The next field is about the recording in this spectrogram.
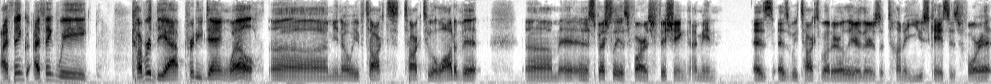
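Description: This speaker has an unremarkable speaking voice with an American accent, a fairly quick pace and fairly even intonation. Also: man, medium pitch for a man. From Wisconsin. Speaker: mapping app marketing specialist. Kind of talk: casual interview.

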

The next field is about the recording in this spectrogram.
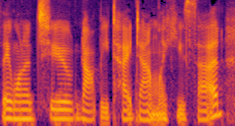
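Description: A woman with an ordinary speaking voice and a fairly low pitch talks at a moderate pace, with a dry, close sound, no echo and a very clean recording against a silent background. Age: 20s. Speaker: real estate investor. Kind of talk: interview.

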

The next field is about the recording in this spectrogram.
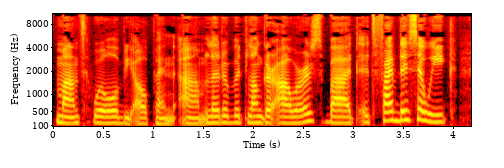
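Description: Spoken at a moderate pace with a Polish accent, the voice has ordinary pitch variation over a quiet background. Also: woman. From Poland. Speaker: winemaker. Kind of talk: casual chat. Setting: studio.

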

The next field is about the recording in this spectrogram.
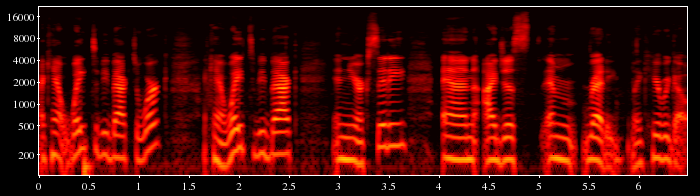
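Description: A woman's fairly low, bright, sharp voice at a fairly quick pace with ordinary pitch variation, dry and close with no echo, on a very clean recording with a silent background. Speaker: podcast co-host, working artist mom. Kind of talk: casual interview.

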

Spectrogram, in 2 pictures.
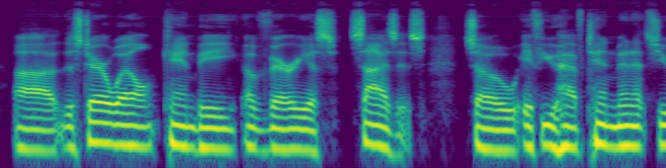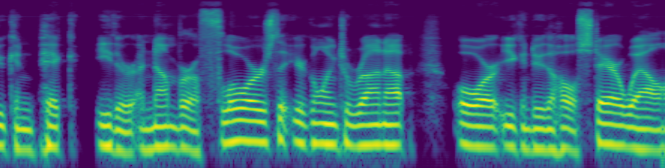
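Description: A man with a Southern US accent talks at a moderate pace in a fairly low, monotone, flat voice of very even loudness. The very clean recording is dry and close with no echo over a silent background. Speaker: fitness podcast host. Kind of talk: casual solo talk, fitness tips. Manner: conversational with fillers.

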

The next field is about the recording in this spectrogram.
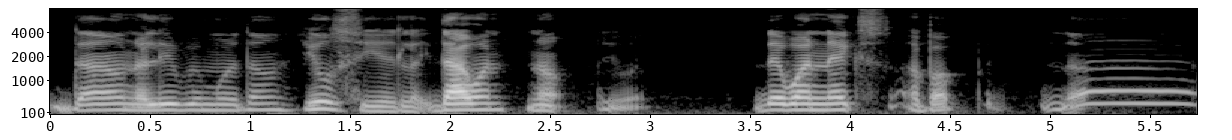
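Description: A man speaks at a fairly slow pace. His delivery has long, frequent pauses. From Mexico, Veracruz. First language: Spanish. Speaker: jockey. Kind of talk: casual chat.

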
